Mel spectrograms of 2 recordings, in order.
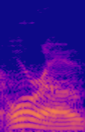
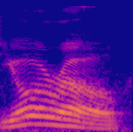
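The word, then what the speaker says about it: Yorion: it Waldo his name they said it's your row you're a row chance that's going just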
